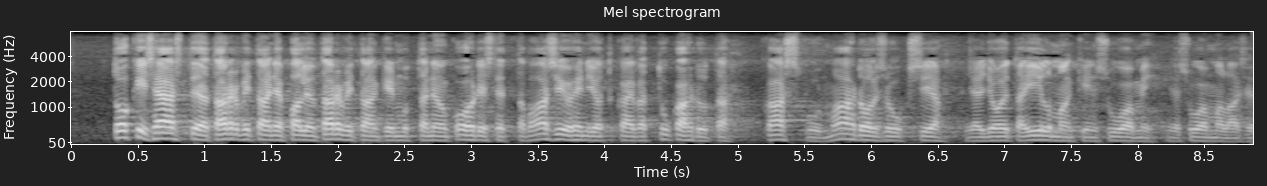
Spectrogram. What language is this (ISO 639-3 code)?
fin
